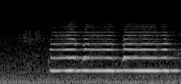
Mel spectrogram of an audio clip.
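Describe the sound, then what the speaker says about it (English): A recorder sounds a single normal E note, one clean, steady tone that begins about half a second in and holds to the end. It is fairly loud and played alone, with no talking. "So a normal E sounds like this."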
